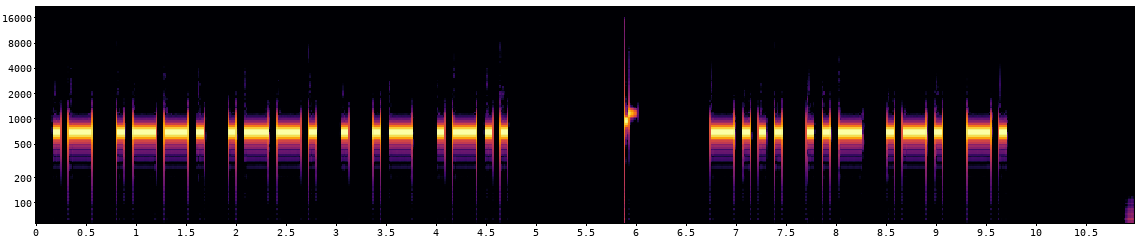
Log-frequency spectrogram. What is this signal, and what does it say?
Morse code, heard as a keyed tone, about 16 wpm, 700 Hz. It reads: APPEAL BURN
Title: Sentences from Top 1300 Words - New Word Drill - 15wpm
